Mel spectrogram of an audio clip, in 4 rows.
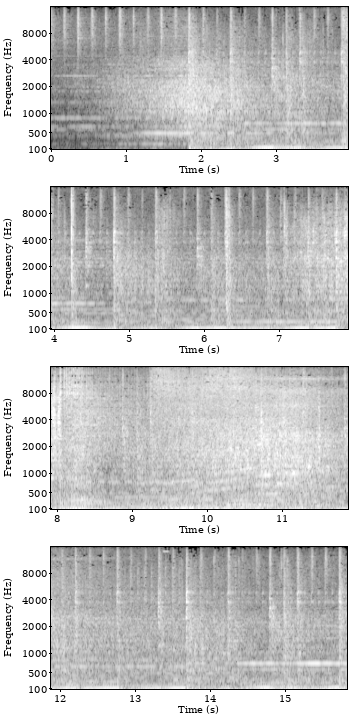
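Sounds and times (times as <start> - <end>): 
SUV engine running as the vehicle drives off: 1.8 - 15.7.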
